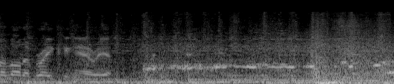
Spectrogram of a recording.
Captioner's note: tyres screeching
